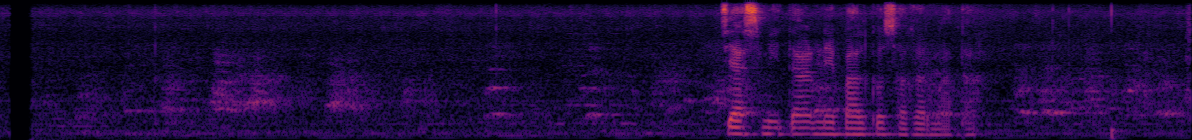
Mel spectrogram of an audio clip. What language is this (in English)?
Nepali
